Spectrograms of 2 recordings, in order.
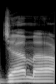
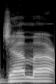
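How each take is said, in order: Both takes have the same delivery.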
